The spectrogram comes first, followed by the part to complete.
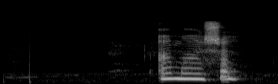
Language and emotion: Russian, sad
